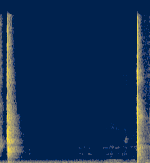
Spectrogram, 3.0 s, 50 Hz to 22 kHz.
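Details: Be Quiet Dark Power 13 1000W PSU when switched off: two sharp dry electrical snaps about two and a half seconds apart over near silence; owner suspects short circuit or false contact, cause unclear.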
